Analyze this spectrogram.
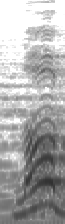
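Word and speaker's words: knob: नॉब एक ऐसा word है जिसके अंदर के है साइलेंट। के साइलेंट है जिसको हम नहीं पढ़ते।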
